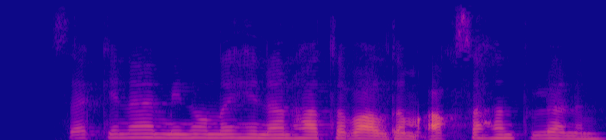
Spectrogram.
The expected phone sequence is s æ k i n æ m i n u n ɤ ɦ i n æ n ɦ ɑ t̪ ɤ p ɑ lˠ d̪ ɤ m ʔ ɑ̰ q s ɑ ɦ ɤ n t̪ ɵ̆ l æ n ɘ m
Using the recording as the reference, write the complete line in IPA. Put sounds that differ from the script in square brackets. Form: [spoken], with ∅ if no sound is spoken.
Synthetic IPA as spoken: s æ k i n æ m i n u n ɤ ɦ i n æ n ɦ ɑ t̪ ɤ p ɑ lˠ d̪ ɤ m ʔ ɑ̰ q s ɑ ɦ ɤ n t̪ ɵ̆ l æ n ɘ m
